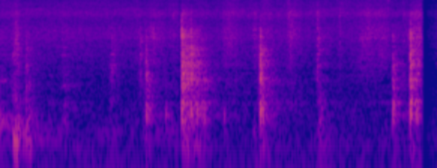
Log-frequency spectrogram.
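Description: Crushed coconut and salt are sautéed in a pan, with a spoon scraping and stirring in repeated strokes, several sharper clacks against the metal and a low sizzle underneath.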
